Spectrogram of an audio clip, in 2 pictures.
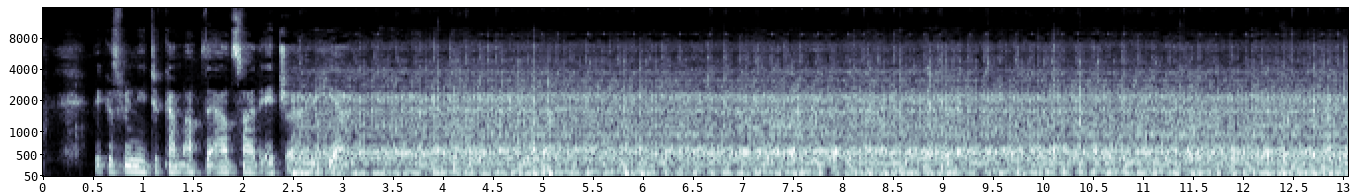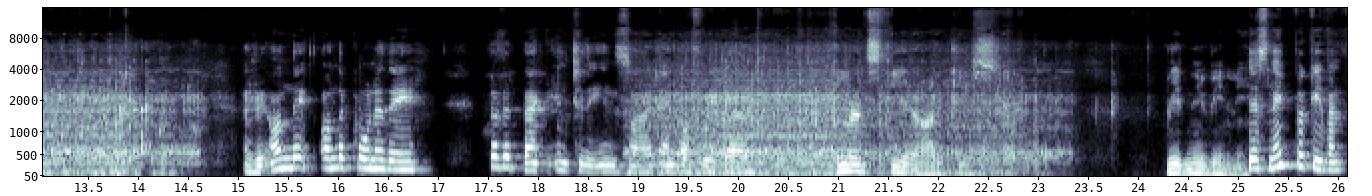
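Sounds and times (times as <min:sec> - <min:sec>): sewing machine stitching: 0:02.4 - 0:14.7, 0:18.8 - 0:23.4.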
